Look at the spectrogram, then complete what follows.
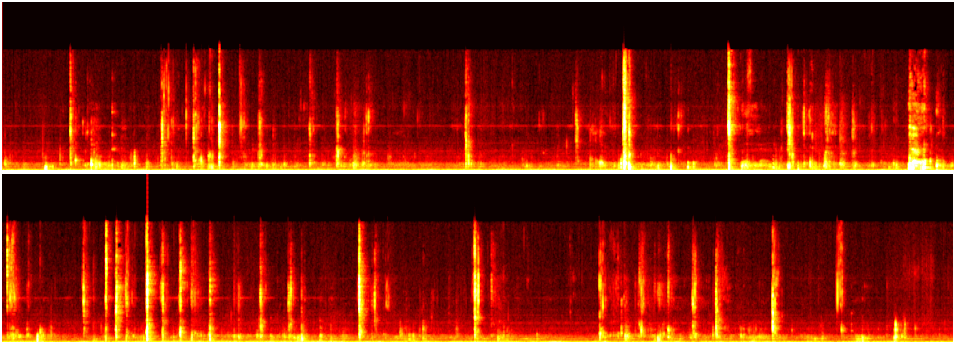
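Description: Close-miked chewing and lip smacking of a person eating wheat fufu and oha soup by hand, with frequent sharp wet mouth clicks over a steady low hum.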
